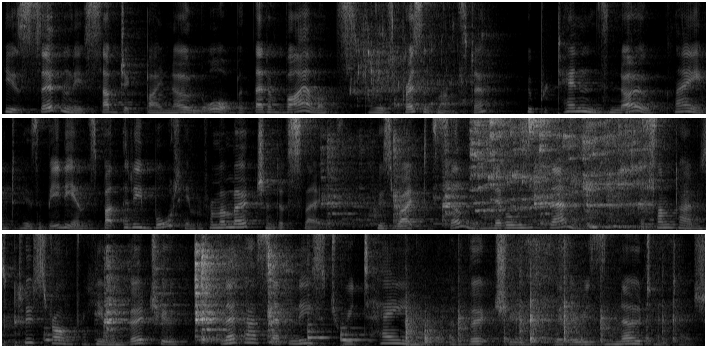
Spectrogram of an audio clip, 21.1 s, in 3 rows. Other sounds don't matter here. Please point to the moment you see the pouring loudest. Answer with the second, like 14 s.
13 s.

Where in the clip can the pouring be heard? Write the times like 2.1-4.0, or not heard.
3.4-4.9, 11.7-13.6.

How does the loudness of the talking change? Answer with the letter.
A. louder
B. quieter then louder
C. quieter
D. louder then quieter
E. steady
E.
